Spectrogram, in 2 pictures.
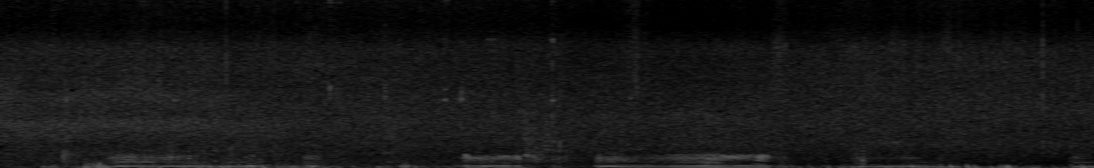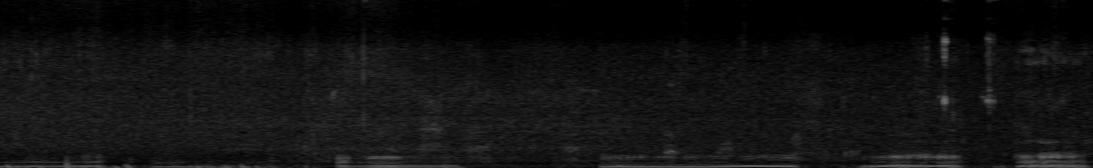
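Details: Rottweilers play fighting, giving deep, rumbling growls in long runs of a second or more, broken by short pauses, with faint scuffling between them.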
